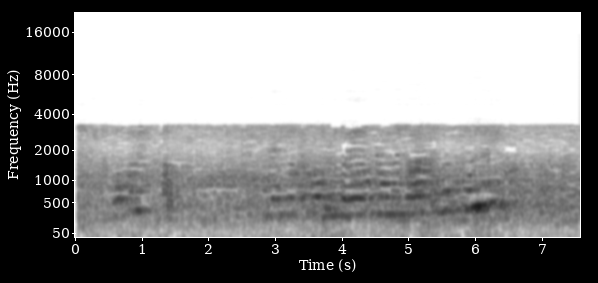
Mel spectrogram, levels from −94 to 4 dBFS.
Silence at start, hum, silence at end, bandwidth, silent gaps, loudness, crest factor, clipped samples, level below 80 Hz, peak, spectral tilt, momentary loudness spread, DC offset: 0 s; none; 0 s; 3.5 kHz; none; -23 LUFS; 20 dB; under 0.1%; -60 dBFS; -4 dBFS; -9 dB/octave; 16 LU; under 0.1%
